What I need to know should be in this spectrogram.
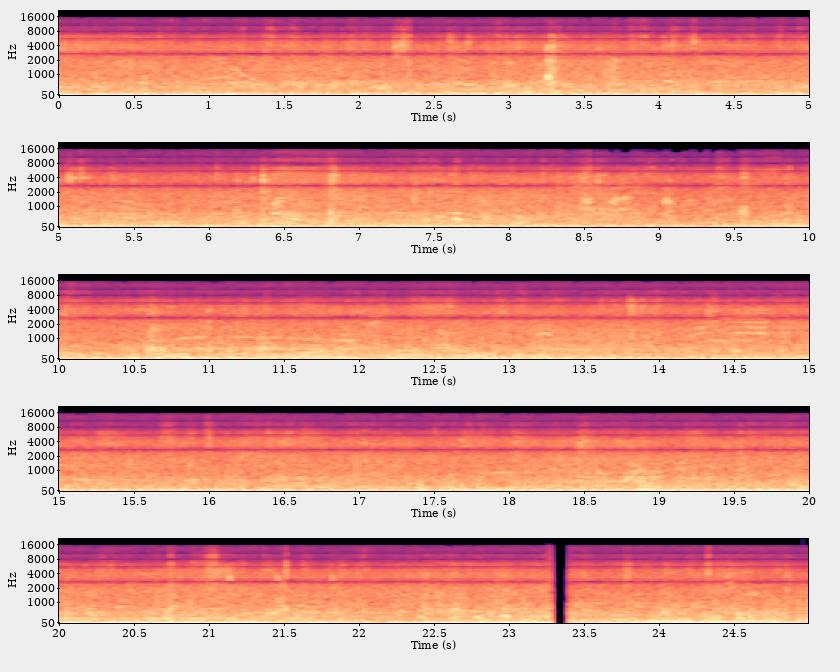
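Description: A large outdoor crowd murmurs and chatters steadily.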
